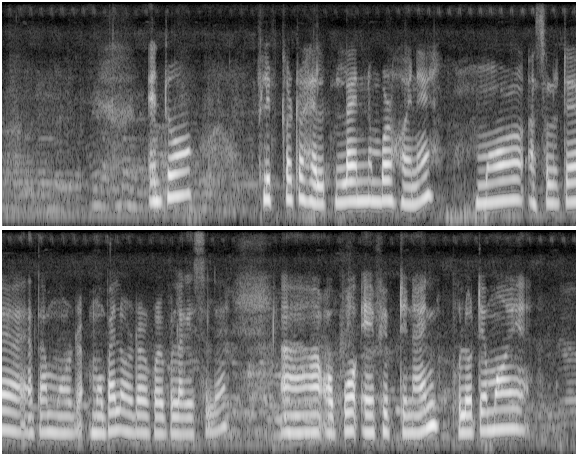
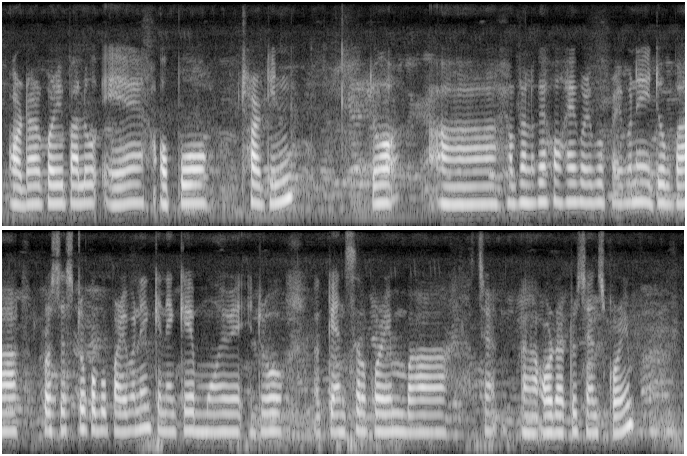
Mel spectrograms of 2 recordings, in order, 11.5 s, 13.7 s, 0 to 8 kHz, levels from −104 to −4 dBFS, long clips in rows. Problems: constant background noise, continuous background conversations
